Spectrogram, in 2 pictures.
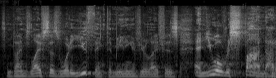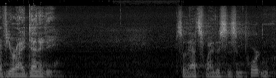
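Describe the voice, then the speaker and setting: An older man preaching a sermon in an earnest way, rising to emphatic peaks and then dropping soft. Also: lowish voice, normal speed, breathy edge. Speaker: pastor.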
